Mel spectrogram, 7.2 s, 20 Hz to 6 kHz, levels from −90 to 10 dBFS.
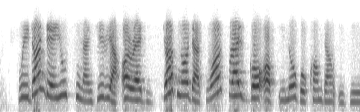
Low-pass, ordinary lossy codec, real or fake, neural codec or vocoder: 5.4 kHz; AAC, 32 kbps; real; none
